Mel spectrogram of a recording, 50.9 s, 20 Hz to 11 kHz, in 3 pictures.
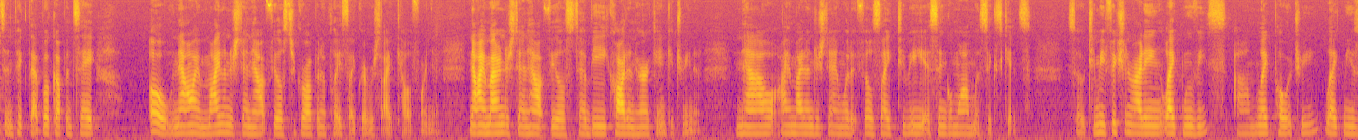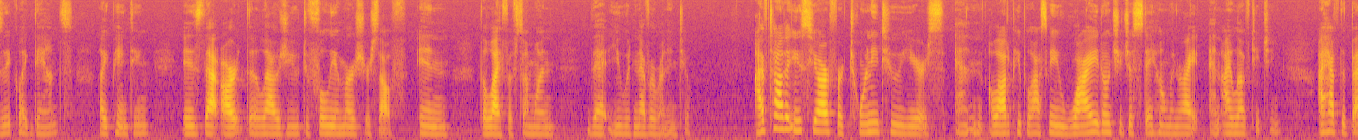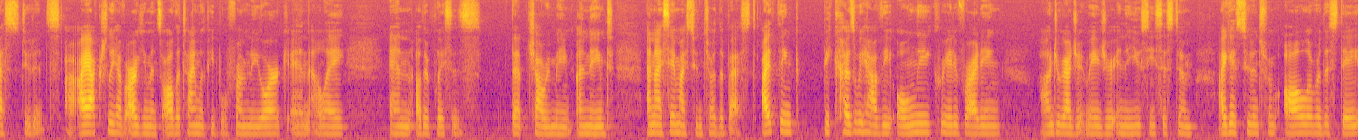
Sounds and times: Speech: 0.0 - 1.2, 1.9 - 25.6, 26.4 - 50.9.

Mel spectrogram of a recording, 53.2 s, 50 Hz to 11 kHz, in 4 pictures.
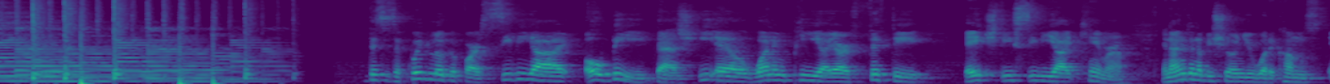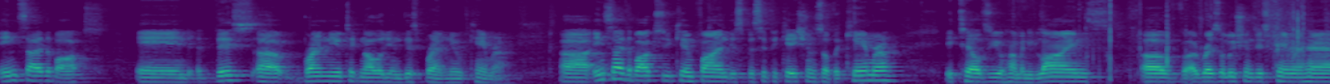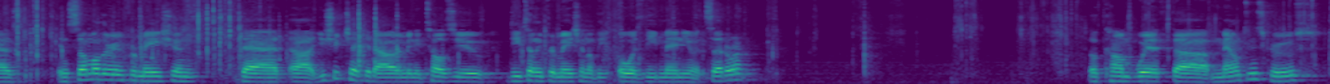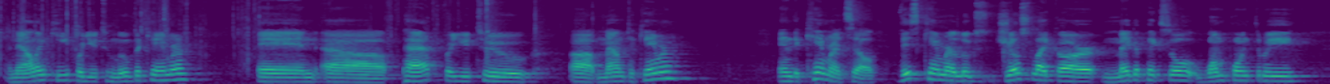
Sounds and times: Speech: 3.7 - 34.2, 37.5 - 46.9, 47.7 - 53.1.

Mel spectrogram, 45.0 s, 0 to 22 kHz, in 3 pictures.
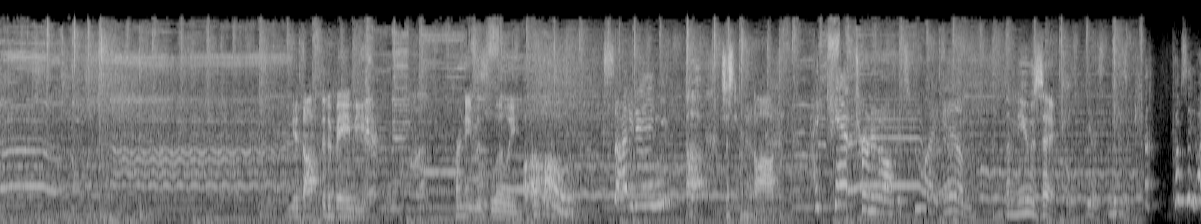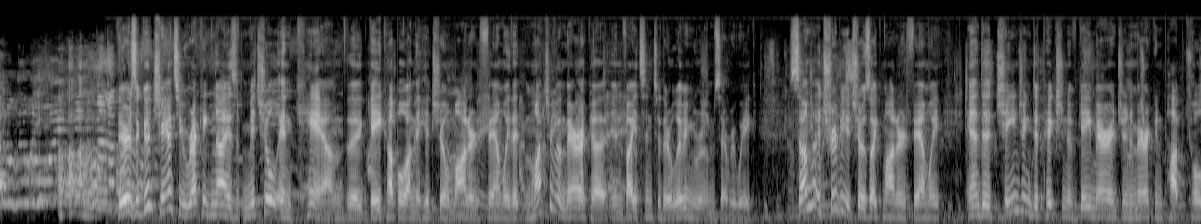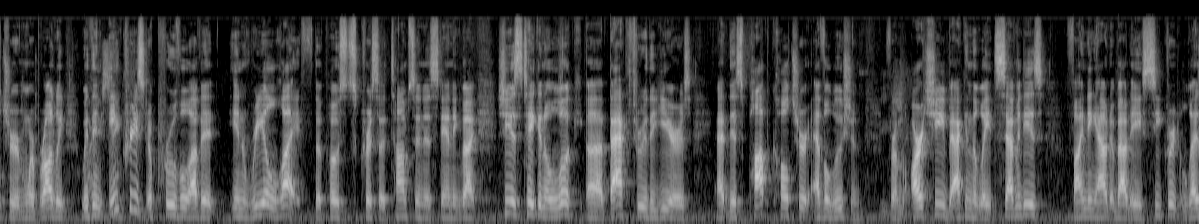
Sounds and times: Speech: 5.7 - 45.0.

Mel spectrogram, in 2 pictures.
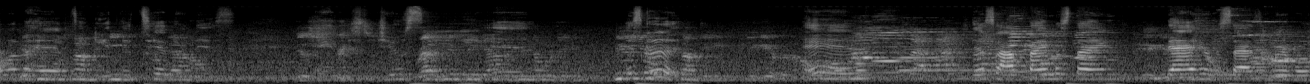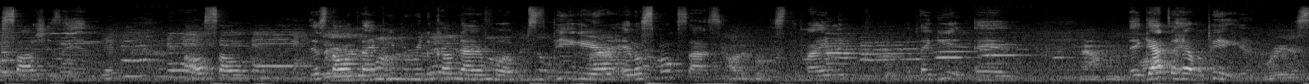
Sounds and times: Speech: 0.0 - 2.4, 3.0 - 14.2, 24.0 - 26.1
Music: 8.5 - 10.3, 14.0 - 16.2, 21.4 - 24.4.

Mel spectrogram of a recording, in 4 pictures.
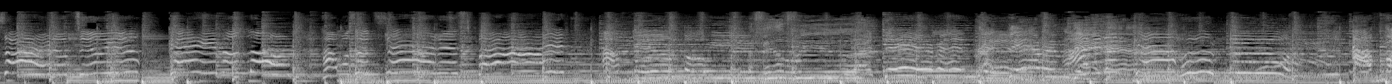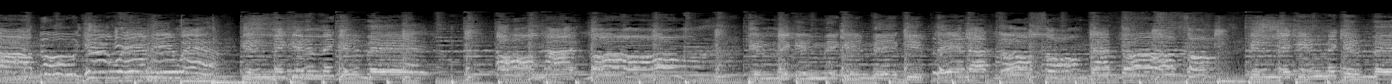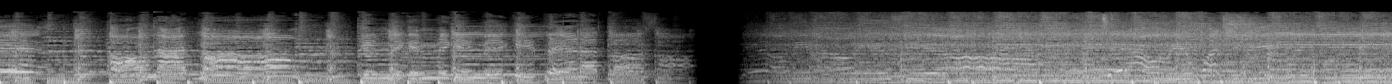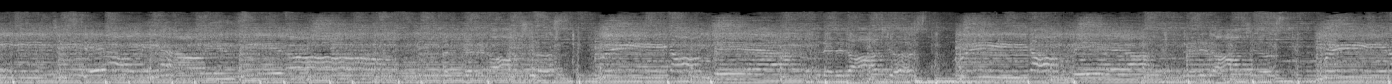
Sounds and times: Pop music: 0.0 - 55.6.

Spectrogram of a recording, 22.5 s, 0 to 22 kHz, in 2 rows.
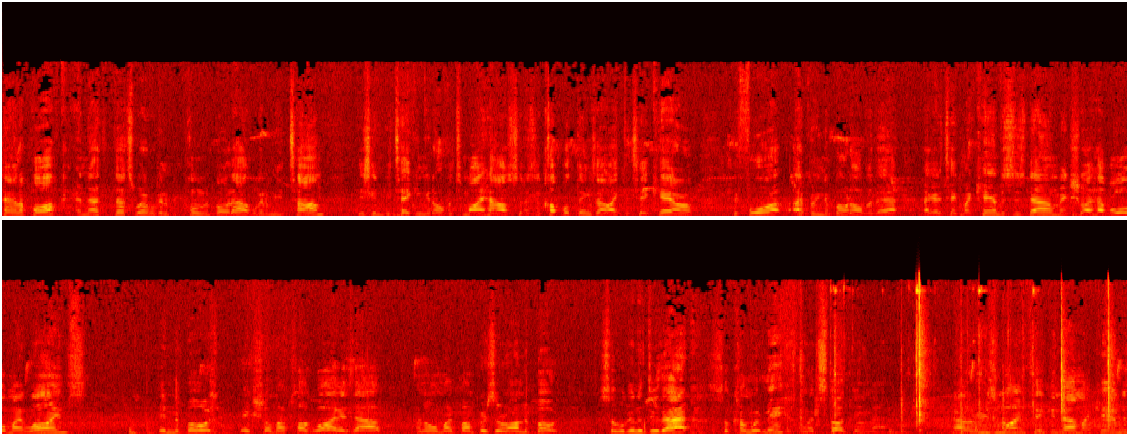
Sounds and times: Speech: 0.0 - 12.1, 12.8 - 22.5.

